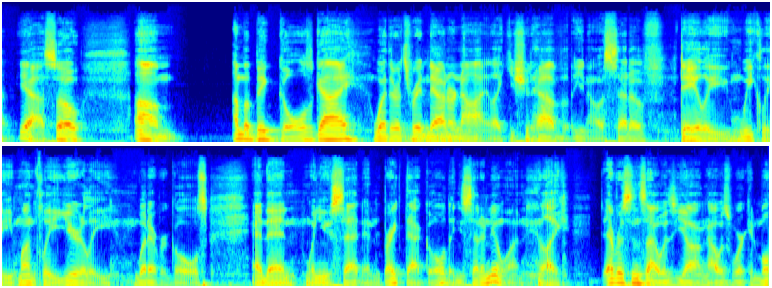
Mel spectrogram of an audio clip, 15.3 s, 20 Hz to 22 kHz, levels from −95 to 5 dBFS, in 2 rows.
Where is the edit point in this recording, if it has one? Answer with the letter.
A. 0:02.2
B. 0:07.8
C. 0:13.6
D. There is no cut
C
